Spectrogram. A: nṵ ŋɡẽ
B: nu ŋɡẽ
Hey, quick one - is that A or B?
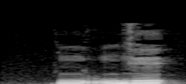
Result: A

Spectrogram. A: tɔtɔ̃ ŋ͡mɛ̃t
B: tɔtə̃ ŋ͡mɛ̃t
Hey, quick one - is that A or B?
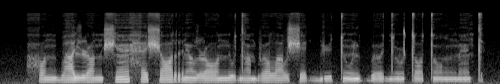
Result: A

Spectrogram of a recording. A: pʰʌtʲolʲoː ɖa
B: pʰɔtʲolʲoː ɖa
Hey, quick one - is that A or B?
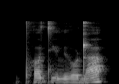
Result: A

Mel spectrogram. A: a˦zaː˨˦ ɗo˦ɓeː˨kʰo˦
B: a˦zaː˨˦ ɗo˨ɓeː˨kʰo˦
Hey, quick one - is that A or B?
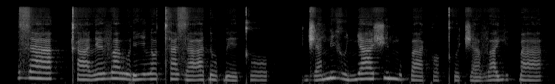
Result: B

